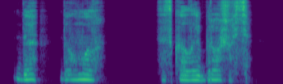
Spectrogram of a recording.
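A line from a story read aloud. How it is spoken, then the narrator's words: Hoarse rasping. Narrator (Russian): хрипел он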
